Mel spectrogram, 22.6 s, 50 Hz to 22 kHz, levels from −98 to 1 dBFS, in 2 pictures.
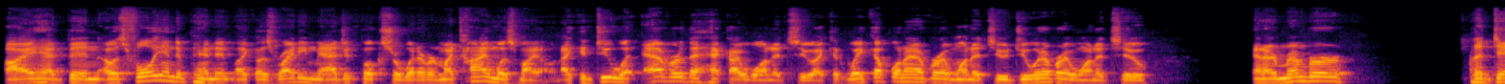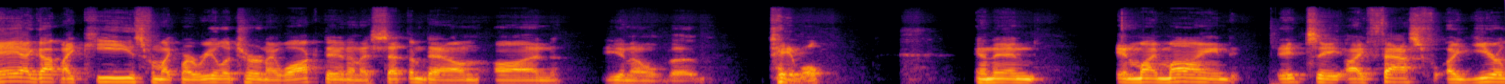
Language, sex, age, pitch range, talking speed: English, male, 30-49, 110-140 Hz, 215 wpm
